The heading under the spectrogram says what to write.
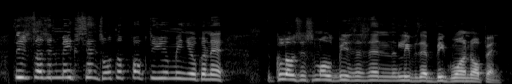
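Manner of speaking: high-pitched, fast exasperated complaint; mock outraged rant. Complaining to friends about lockdown rules, high exasperated rant. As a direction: whine it out in disbelief, way up in pitch. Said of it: "I was bitching to my friends".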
